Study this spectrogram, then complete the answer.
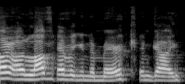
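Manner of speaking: normal talking voice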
